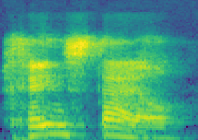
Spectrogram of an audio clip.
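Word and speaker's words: GeenStijl: to say, learn how to say this name, Hain style. Is that it? That's pretty good, pretty good. Yeah. Say it for me. Geen style.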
